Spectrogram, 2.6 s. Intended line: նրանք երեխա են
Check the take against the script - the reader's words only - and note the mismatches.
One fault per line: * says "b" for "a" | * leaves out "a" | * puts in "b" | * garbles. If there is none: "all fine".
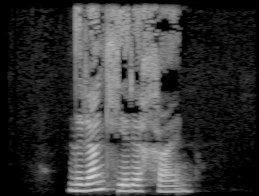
all fine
